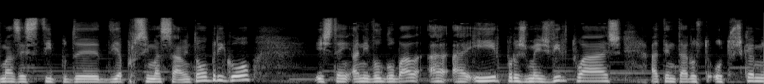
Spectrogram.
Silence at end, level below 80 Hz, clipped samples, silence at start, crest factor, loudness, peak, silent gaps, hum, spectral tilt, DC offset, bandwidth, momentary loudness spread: 0 s; -62 dBFS; under 0.1%; 0 s; 12 dB; -21 LUFS; -8 dBFS; none; none; -5.5 dB/octave; under 0.1%; 9.4 kHz; 5 LU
